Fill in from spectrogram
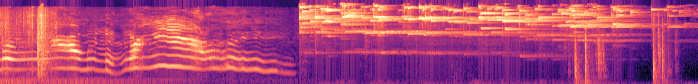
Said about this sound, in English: The cat! A terrible wound to her eye! What? Her eye, it's been torn out, poor thing!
